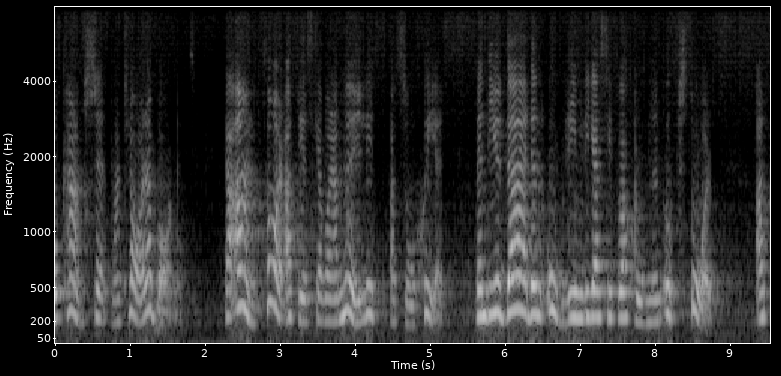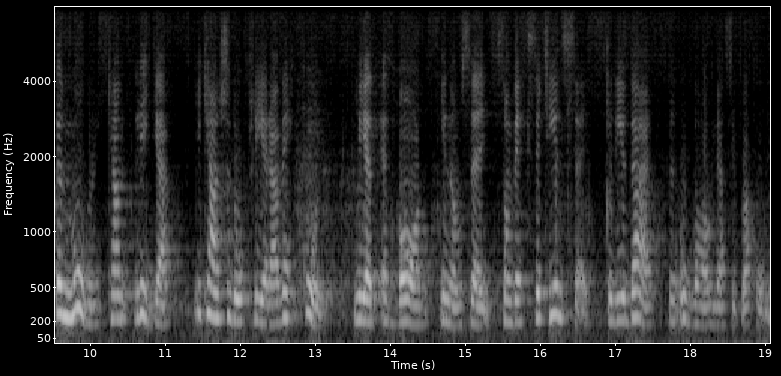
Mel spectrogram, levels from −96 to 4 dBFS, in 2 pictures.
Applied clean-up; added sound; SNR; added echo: neural separator model SepFormer DNS4.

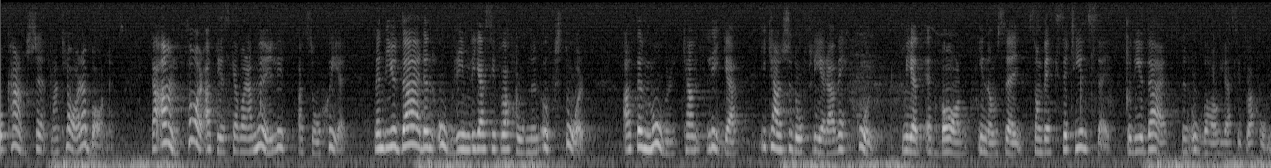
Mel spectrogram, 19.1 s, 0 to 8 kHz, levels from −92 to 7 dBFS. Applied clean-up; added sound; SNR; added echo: none; Bird; 13 dB; reverberation time 0.1 s.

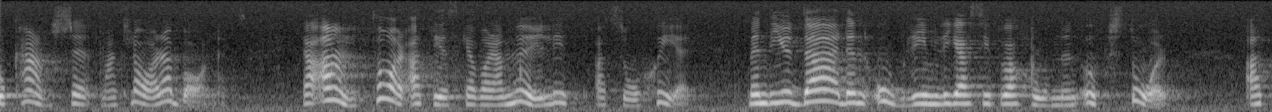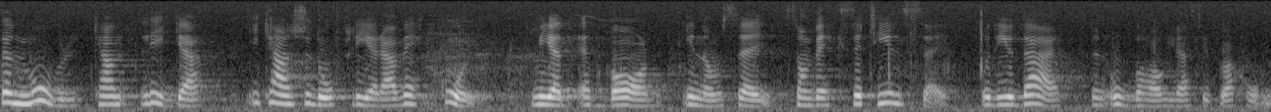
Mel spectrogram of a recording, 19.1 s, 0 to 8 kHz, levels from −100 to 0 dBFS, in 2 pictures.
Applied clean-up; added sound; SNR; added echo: none; none; none; none.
